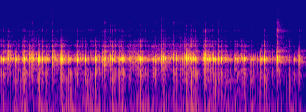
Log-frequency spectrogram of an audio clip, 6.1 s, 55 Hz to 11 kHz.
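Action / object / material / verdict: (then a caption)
scrape / carved wooden box / wood / none. A small black tool scratches the carved lid and lower side of a hollow, hand-carved wooden box held upright. The result is a steady, dry scraping texture with a resonant tone around 680 Hz, broken by many short, quick ticks. One brighter, sharper scratch stands out near the end.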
